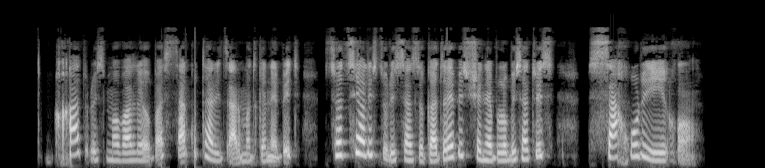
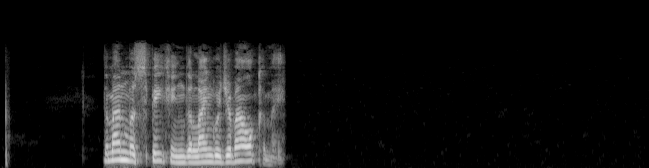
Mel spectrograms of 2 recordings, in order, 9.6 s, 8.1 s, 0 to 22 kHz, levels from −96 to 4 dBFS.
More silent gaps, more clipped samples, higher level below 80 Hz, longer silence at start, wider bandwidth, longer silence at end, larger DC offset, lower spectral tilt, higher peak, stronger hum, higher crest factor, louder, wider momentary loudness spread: first, 3.99-4.06 s, 7.25-7.36 s vs none; neither; about the same, -62 dBFS vs -64 dBFS; second, 0.7 s vs 1.3 s; first, 11.5 kHz vs 7.8 kHz; second, 0.9 s vs 4.6 s; neither; second, -4 dB/octave vs -7 dB/octave; about the same, 0 dBFS vs -2 dBFS; neither; about the same, 18 dB vs 20 dB; about the same, -17 LUFS vs -17 LUFS; second, 9 LU vs 16 LU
